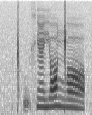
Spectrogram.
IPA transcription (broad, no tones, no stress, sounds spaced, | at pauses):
ǁʰ ṵ xʲ æ̃ j ɒ ŋ͡ǁ ɒ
